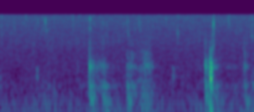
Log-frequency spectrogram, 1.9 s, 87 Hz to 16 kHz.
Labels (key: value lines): label: biophony, knock croak
recorder: SoundTrap 300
